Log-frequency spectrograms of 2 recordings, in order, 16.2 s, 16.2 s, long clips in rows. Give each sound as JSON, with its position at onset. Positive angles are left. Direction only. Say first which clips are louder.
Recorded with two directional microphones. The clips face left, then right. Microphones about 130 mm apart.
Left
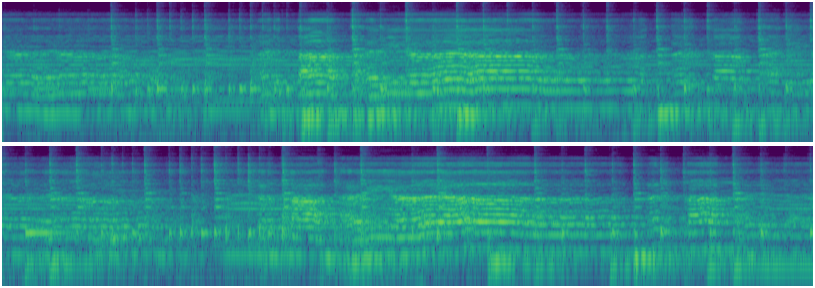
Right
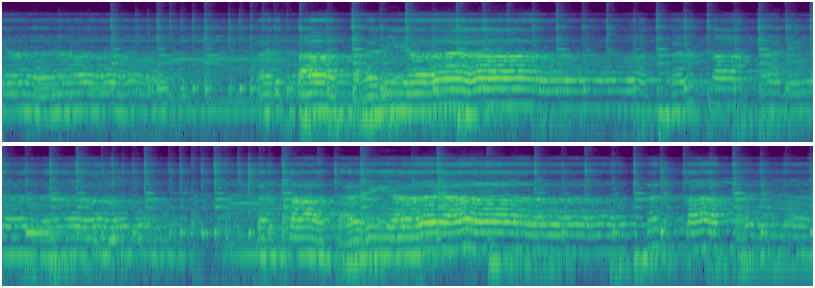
{"t": 2.9, "sound": "tabla", "louder": "right 5 dB", "side_deg": -45}
{"t": 3.7, "sound": "music", "louder": "right 4 dB", "side_deg": -45}
{"t": 8.5, "sound": "music", "louder": "right 4 dB", "side_deg": -50}
{"t": 10.8, "sound": "carnatic music", "louder": "right 3 dB", "side_deg": -50}
{"t": 14.9, "sound": "tabla", "louder": "right 5 dB", "side_deg": -45}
